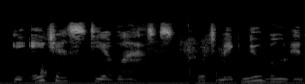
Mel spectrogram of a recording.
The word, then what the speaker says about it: osteoblasts: Bone contains 3 types of cells: osteoblasts, pronounced osteoblasts, which make new bone and help repair damage;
